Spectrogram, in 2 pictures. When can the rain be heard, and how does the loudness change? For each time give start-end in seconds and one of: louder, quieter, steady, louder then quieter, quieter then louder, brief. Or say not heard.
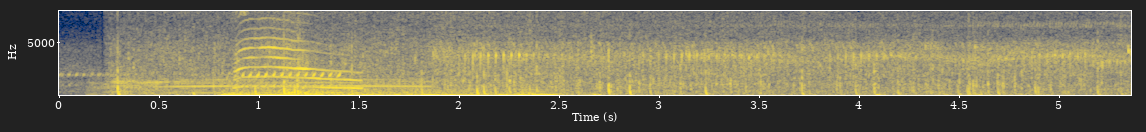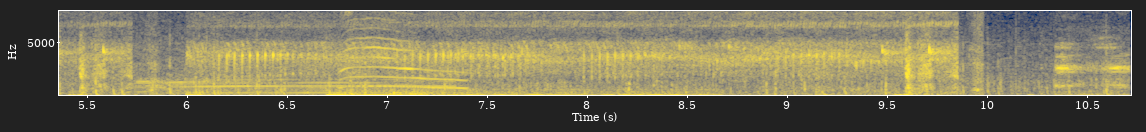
0.0-10.6 quieter.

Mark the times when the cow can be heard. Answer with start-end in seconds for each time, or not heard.
0.1-1.9, 5.6-7.4.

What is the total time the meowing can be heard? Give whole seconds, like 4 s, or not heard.
4 s.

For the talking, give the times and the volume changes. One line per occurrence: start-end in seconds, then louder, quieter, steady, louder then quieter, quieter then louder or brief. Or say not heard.
not heard.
